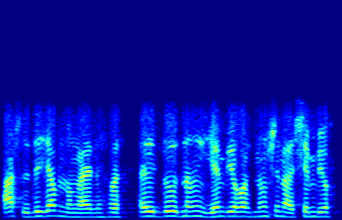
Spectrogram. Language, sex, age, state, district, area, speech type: Manipuri, male, 18-30, Manipur, Senapati, rural, conversation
